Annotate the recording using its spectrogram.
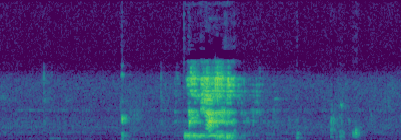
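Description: A short, quiet burp-like throat and mouth noise about a second in, with a few faint mouth clicks around it, from a person eating and drinking.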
